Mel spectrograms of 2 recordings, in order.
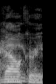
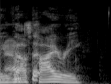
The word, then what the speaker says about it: Valkyrie: And I love the way that Carl Hawley says, like, Valkyrie. What is she saying? – Valkyrie. Not Valkyrie, Valkyrie. Yes.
